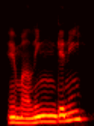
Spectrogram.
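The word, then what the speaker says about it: emalangeni: of the coin, so the singular is Lulangeni. Sorry, I might have said the name wrong before. The plural is Emalingeni. So there's a difference in the front of the actual pronunciation.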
